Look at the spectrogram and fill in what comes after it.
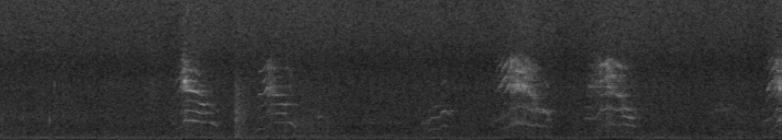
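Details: Rescue cat giving a handful of short, high meows spaced a second or more apart, each bending up then down, over a faint steady hum and hiss.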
